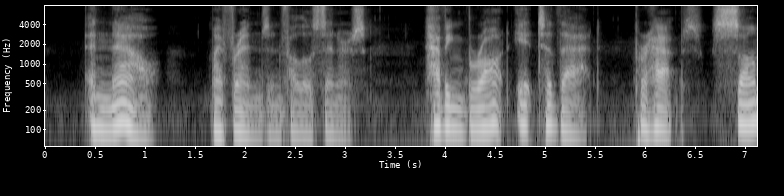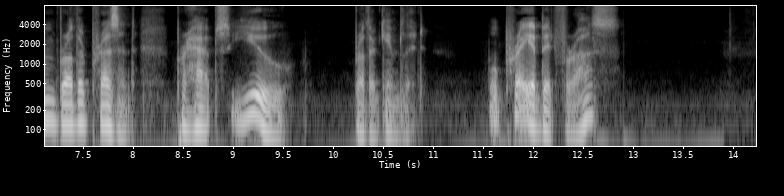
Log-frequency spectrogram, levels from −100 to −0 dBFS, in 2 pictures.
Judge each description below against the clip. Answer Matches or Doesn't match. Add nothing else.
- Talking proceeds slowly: Matches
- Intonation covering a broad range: Matches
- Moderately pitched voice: Doesn't match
